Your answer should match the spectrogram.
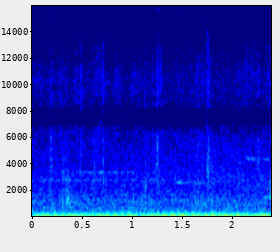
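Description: Footsteps on a tiled pavement, several faint, sharp steps, over a steady low rumble of road traffic.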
